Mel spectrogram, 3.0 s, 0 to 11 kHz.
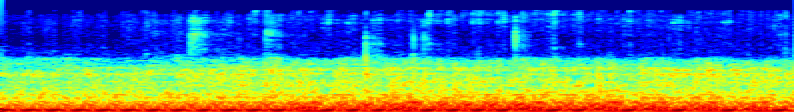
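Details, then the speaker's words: Renault Clio 182 at idle, about 139,000 miles, fan off: loud deep engine with a coarse rhythmic chuffing rattle about twice a second; big exhaust leak suspected, battery light on, slightly hesitant. "let's turn the whole fan off no one must hear fan noise [Music] oh we've got a very big exhaust leak"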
